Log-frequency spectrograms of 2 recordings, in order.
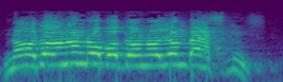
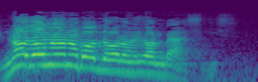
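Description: First: Louder, proud decree with weight on را; haughty shout. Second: Louder, stress on نادانان, falling; haughty shout. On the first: Arrogant cleric shouting down a young student, haughty and loud. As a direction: declare it loudly like a scornful scholar. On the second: Arrogant cleric repeating his verdict to a student, loud and scornful. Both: Retold or imitated.

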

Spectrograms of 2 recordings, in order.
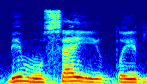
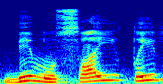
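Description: First: به مسیطر slow with plain s; به مسیطر with sin. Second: به مسیطر slow with emphatic sad, higher. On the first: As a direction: recite به مسیطر with light s. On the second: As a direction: recite به مسیطر with heavy s. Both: Shown as a demonstration.

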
